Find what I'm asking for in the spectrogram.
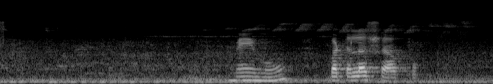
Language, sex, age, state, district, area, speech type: Telugu, female, 30-45, Telangana, Jagtial, rural, spontaneous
